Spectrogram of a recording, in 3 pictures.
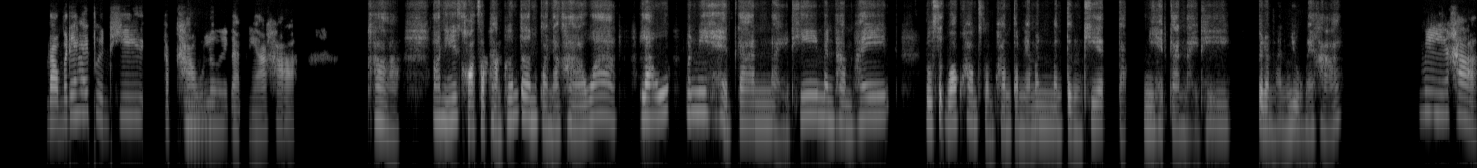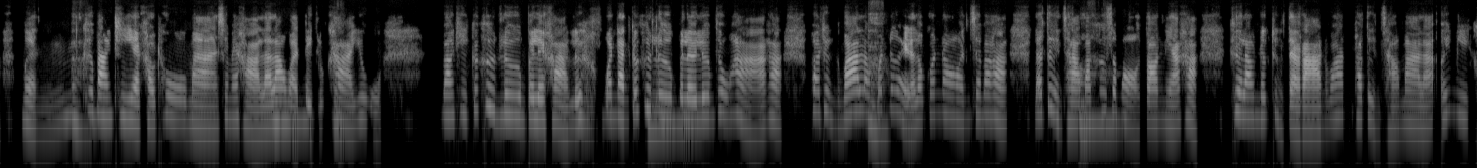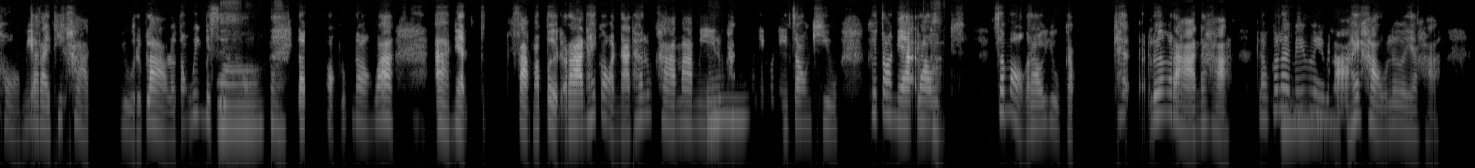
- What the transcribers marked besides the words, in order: laughing while speaking: "ลืม"; tapping
- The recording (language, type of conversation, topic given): Thai, advice, ความสัมพันธ์ส่วนตัวเสียหายเพราะทุ่มเทให้ธุรกิจ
